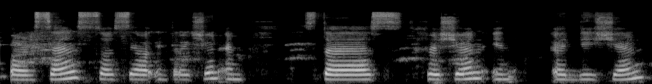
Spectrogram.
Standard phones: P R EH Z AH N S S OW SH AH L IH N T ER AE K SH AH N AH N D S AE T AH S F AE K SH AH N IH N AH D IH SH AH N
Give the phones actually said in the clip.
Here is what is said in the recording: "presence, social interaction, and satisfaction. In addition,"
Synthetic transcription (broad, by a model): P R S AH N S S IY AH L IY N T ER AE K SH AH N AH N S T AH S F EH SH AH N IH N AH D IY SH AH N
